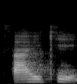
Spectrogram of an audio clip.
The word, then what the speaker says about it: Psyche: Oh, berarti tadi kita udah bener guys tadi cara pengucapannya ya. Saiki, malah berarti kayak cara pengucapan bahasa Inggris ya.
